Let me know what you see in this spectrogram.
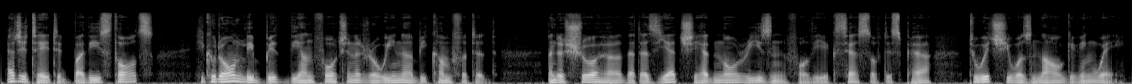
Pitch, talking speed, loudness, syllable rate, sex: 95 Hz, 185 wpm, -19 LUFS, 5.4 syllables/s, male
